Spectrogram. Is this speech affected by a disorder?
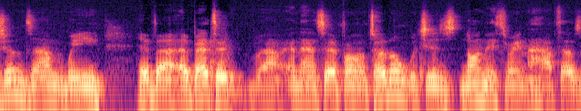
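Yes: MND.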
